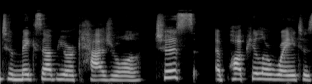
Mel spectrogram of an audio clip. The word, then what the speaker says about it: Tschüss: Tschüss! And if you want to pronounce it the German way, you actually raise your voice. Tschüss!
